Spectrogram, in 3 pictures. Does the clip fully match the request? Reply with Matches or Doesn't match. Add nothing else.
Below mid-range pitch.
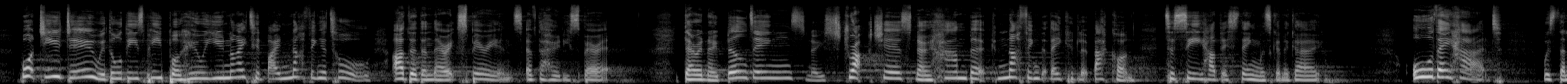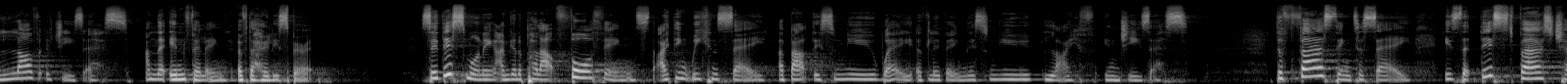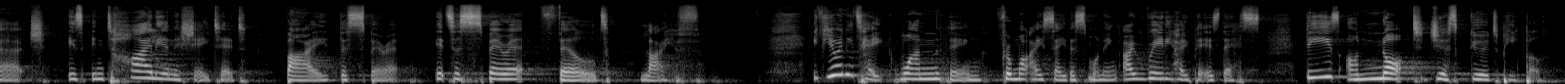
Doesn't match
